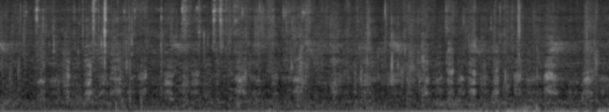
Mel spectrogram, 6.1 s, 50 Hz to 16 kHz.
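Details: Irish Setter Sheyenne pants unevenly during her first outing to the park, 23 June 2022, excited and all over the place; breathy bursts come a little over twice a second, with scattered clicks, footsteps and a deep background rumble.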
